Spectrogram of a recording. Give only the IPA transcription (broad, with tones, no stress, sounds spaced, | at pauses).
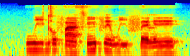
w i˧ d o˧ f ã˨ s ĩ˨˦ f e˧ w i˧ f ɛ˨ l e˧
